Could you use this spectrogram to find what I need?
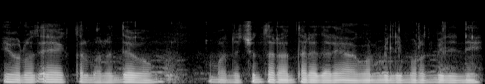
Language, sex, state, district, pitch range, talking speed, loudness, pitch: Chakma, male, Tripura, West Tripura, 100-110 Hz, 160 wpm, -16 LUFS, 105 Hz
